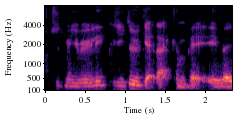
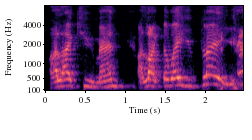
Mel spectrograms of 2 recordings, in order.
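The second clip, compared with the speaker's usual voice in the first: higher, laughing imitation of a mate's accent; Abbas B's accent; 9 semitones higher than usual. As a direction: mimic a teammate's accent, giggling through it. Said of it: "I got his accent in my head when I say it".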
